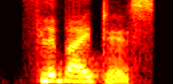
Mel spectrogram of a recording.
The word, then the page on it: phlebitis: Indian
